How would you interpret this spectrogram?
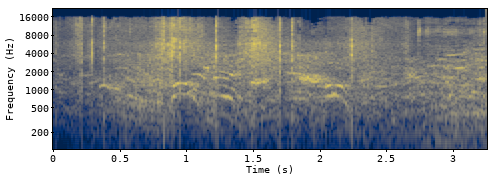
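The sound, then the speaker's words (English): Pepper balls fired toward a crowd of protesters smack the ground in a string of sharp, irregular cracks, about eight or nine in three seconds, over a steady backdrop of crowd voices and shouting. “A protester films pepper balls fired toward the crowd. They can be heard striking the ground.”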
